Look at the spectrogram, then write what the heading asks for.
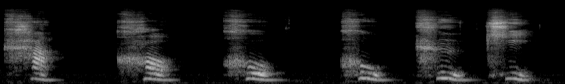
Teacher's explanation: Esse é o som dele. Bem aspirado, tá?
